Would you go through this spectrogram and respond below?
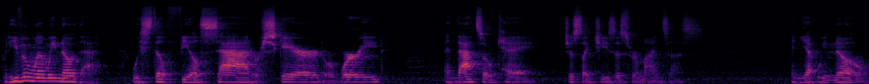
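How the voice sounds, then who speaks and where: A man's voice: on the low side, vocal fry, pushed and bright. A young American man speaking as a pastor giving a children's sermon, with simple, reassuring phrasing. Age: young adult. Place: small home room, indoors. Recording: echoey room, faint background noise.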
